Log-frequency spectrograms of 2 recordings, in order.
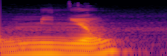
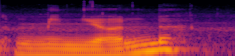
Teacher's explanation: ON is a nasal on, whereas ONNE is a non-nasal un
